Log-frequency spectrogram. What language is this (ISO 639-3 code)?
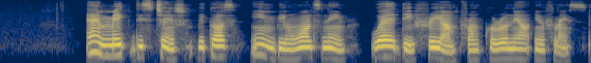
pcm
